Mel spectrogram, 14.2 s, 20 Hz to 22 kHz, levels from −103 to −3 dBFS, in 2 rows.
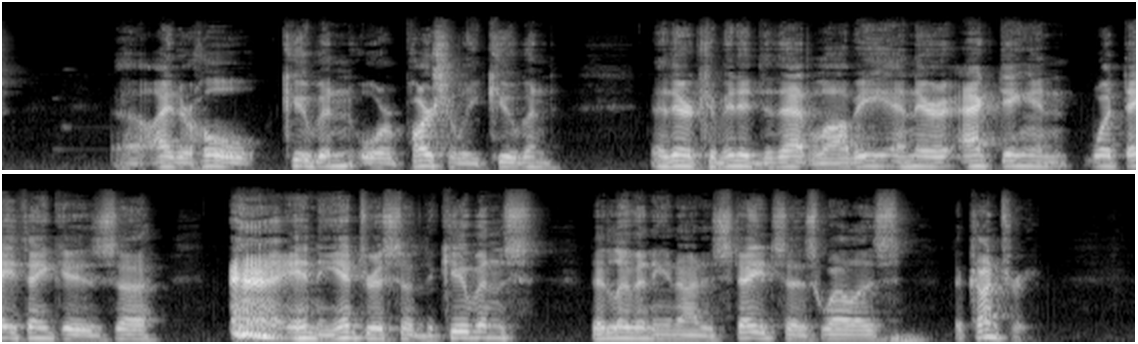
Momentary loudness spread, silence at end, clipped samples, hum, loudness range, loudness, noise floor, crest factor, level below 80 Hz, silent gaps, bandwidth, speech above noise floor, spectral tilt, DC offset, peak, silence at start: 11 LU; 0.7 s; under 0.1%; none; 6 LU; -25 LUFS; -76 dBFS; 22 dB; -58 dBFS; none; 14 kHz; 50 dB; -4.5 dB/octave; under 0.1%; -4 dBFS; 0.7 s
